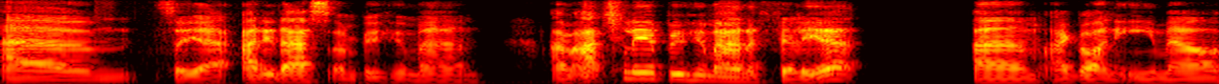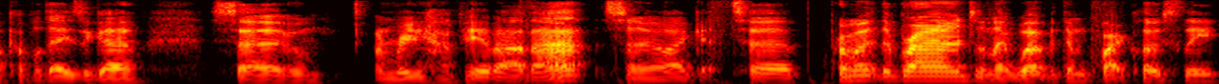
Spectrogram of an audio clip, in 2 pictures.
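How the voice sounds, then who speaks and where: The speaker has an English accent and an animated, bright, sharp tone with ordinary pitch variation. The pace is fairly quick on a very clean recording with a silent background. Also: man, medium pitch for a man. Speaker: YouTuber. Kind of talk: casual chat.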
